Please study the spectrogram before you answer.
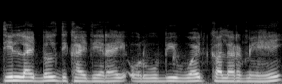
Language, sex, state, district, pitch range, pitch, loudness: Hindi, male, Arunachal Pradesh, Longding, 145-165 Hz, 155 Hz, -15 LUFS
